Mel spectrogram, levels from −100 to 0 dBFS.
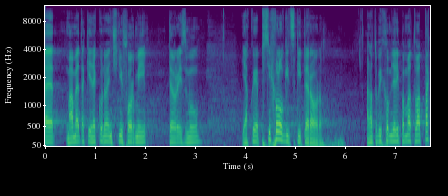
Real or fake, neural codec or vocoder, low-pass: real; none; 10.8 kHz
